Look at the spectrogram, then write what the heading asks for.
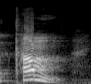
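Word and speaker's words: thumb: पर भी बी को नहीं पढ़ना है तो थम यहां पर भी बी को नहीं पढ़ना है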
